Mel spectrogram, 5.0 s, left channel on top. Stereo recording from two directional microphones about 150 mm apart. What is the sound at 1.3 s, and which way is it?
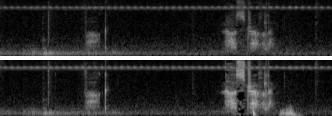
Whispering, 20° right (ahead or behind).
